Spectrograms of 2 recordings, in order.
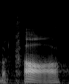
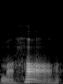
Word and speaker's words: Mahal: It looks like Macaw, but it's actually pronounced Mahal, along with several other wives.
